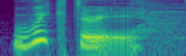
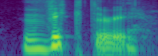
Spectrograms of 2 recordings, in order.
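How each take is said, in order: First: The word begins with a w sound. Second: The word begins with a v sound. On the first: The speaker calls it wrong. "vi uttaler ord som på engelsk har enkelt-v-lyd med en dobbelt-v-lyd" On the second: The speaker calls it right. "i stedet for victory"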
